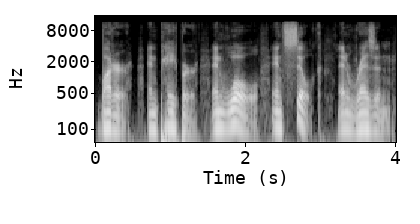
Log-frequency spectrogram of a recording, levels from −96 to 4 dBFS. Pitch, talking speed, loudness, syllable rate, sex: 100 Hz, 135 wpm, -18 LUFS, 3.8 syllables/s, male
